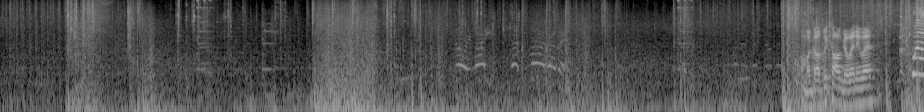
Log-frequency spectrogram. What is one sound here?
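Gunfire and explosions crack and boom from a game.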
